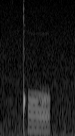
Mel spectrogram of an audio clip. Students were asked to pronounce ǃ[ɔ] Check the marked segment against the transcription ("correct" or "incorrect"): correct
